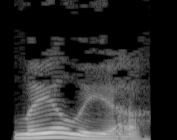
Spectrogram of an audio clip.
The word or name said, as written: Laelia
